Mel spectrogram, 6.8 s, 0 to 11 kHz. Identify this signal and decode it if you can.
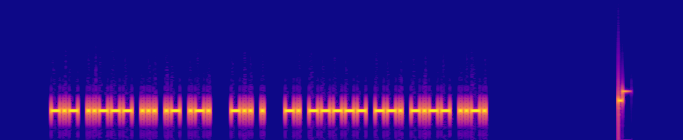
Morse code, heard as a keyed tone, about 40 wpm, 700 Hz. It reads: K2SAR DE N0GYF
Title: USA Callsign DE Callsign - 5 Characters - 40wpm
